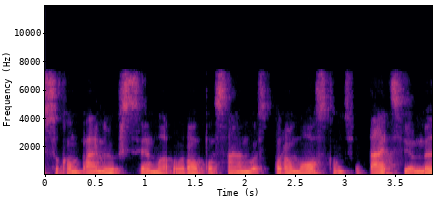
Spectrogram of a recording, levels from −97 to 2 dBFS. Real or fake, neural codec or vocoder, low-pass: fake; codec, 16 kHz, 4 kbps, FunCodec, trained on LibriTTS, 50 frames a second; 7.2 kHz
